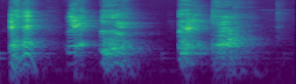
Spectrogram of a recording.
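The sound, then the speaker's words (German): Someone spitting something out with five harsh, throaty, cough-like bursts in two quick groups, followed by a faint trailing one. “Einen Moment bitte. Ich muss, ich muss etwas ausspucken.”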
